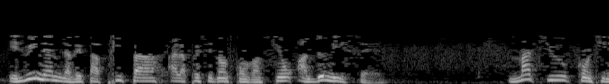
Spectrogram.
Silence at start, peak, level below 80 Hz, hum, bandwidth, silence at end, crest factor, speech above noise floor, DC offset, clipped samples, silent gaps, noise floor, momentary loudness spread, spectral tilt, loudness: 0.1 s; -10 dBFS; -56 dBFS; none; 4.1 kHz; 0 s; 18 dB; 29 dB; under 0.1%; under 0.1%; none; -55 dBFS; 9 LU; -12 dB/octave; -27 LUFS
